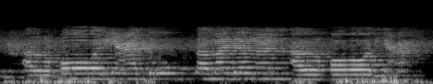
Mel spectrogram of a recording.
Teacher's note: ta marbut ketika diwakafkan dia berubah jadi huruf H. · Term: Ta marbutoh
